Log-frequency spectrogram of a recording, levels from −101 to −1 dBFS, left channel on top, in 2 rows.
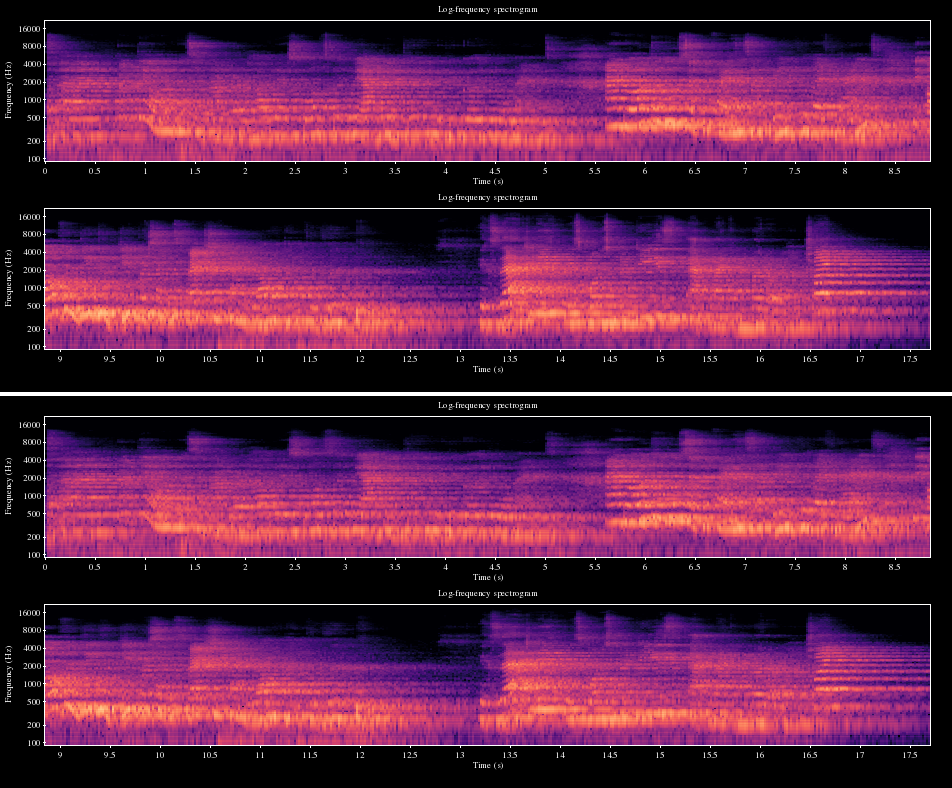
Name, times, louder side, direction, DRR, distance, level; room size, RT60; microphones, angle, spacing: voice 1, 0.0-12.0, equal, 15° left, -8 dB, 0.7 m, -28 dB
voice 2, 13.2-16.7, equal, 35° left, -5 dB, 1.4 m, -27 dB
8.0 x 4.3 x 6.3 m, 2.9 s
head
